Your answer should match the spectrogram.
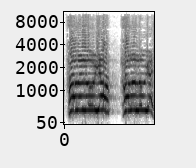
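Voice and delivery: very high, full-voiced praise shout; shouted hallelujah. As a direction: shout praise at the top of your voice. Acts out his shouted praise.

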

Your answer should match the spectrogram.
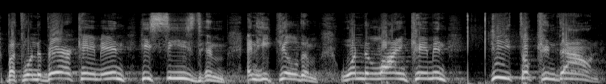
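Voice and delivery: high, driving sermon storytelling; impassioned preaching. Real, not acted. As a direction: build the tale excitedly from the pulpit.

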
